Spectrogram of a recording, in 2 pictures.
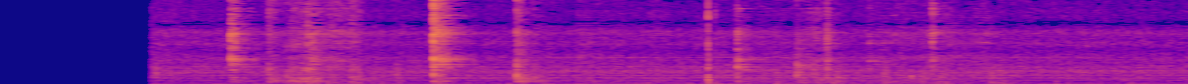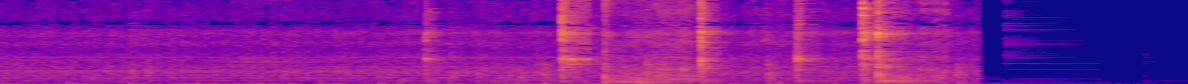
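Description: Spatula scraping and clinking against an aluminium cooking pot while stirring a bubbling fish curry, with sharp metallic clinks throughout and the loudest ones about nine and ten seconds in. It stops abruptly near the end, where music comes in.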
